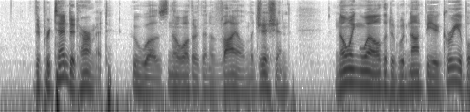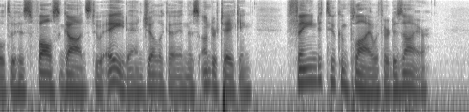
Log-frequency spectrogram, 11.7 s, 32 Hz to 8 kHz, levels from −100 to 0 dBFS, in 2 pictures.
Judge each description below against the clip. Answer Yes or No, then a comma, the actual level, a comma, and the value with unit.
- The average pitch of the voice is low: Yes, very low, 95 Hz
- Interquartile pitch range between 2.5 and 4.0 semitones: Yes, average, 3.5 semitones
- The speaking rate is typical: Yes, average, 180 wpm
